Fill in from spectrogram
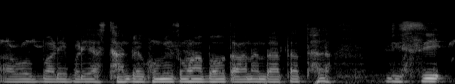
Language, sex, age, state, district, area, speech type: Hindi, male, 18-30, Uttar Pradesh, Jaunpur, rural, spontaneous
